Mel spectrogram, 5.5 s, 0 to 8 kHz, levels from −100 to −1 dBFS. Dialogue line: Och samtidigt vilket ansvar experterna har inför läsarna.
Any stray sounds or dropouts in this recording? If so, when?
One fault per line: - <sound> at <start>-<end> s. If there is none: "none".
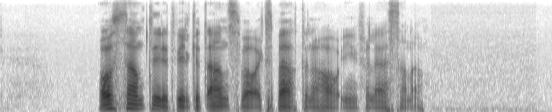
none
